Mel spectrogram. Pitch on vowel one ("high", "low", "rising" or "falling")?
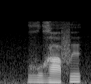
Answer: low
